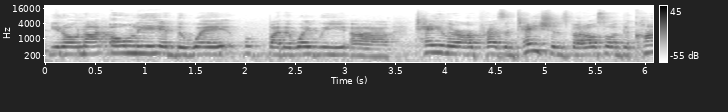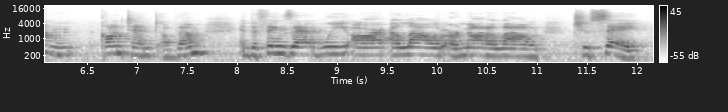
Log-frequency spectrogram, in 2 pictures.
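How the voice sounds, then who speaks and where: A woman's voice: a little high, fairly even intonation, a little slow, fairly bright tone. Distant, echoey Mexican woman in conversation. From Mexico City, Mexico. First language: Spanish. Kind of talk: reflective conversation. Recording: distant, echoey recording with faint noise.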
